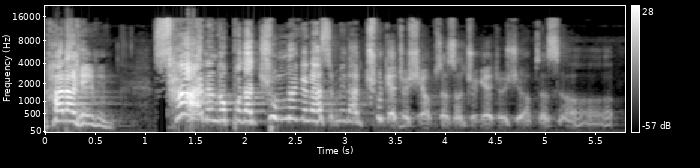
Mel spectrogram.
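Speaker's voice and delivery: high-pitched, hammed-up plea to die; Jonah pleading. Jonah asking God for death, high theatrical pleading. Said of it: "하나님 문 앞에 뭘 앉았으면".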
